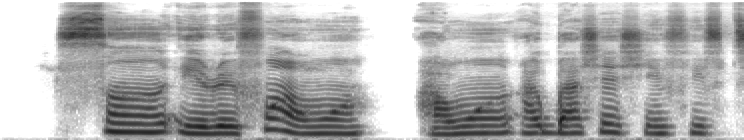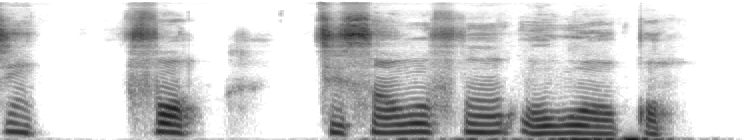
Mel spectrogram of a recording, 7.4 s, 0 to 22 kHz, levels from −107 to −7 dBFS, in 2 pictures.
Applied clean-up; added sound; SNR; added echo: neural mask model Resemble Enhance denoiser.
